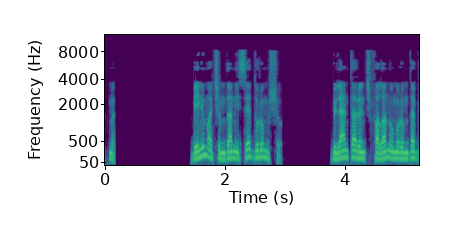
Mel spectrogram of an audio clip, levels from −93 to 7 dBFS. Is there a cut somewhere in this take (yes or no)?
yes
